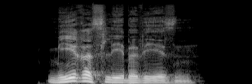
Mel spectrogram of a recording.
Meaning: 1. marine organism 2. marine life
- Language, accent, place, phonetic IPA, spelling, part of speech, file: German, Germany, Berlin, [ˈmeːʁəsˌleːbəveːzn̩], Meereslebewesen, noun, De-Meereslebewesen.ogg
